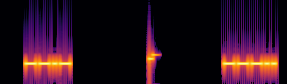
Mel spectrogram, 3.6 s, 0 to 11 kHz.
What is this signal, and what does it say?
Morse code, heard as a keyed tone, about 28 wpm, 700 Hz. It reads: Q 8
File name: Single-Letter-Number-28wpm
